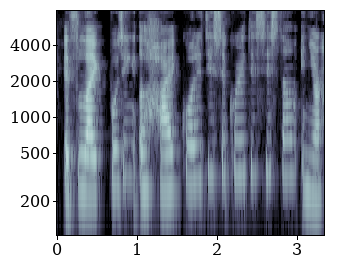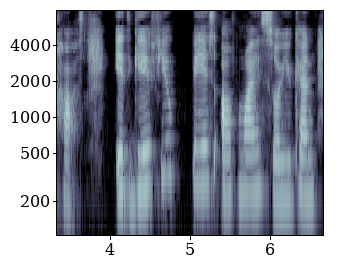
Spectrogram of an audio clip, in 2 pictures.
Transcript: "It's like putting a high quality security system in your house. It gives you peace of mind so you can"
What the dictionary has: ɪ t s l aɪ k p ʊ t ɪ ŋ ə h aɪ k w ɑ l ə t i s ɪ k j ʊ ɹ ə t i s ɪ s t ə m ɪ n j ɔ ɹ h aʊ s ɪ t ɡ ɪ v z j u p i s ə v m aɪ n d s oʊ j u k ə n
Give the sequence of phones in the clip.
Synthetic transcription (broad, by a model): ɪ t s l aɪ k p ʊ t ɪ ŋ ə h aɪ k w ɑ l ə t i s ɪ k j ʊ ɹ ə t i s ɪ s t ə m ɪ n j ɔ ɹ h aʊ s ɪ t ɡ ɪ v j u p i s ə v m aɪ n s oʊ j u k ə n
